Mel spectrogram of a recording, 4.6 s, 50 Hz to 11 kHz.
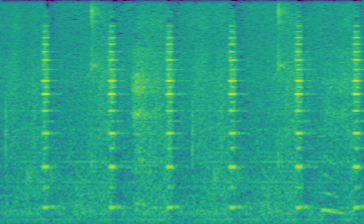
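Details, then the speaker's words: Steady electronic heart monitor beeps at about 73 a minute, tracking the heartbeat of a shelter animal undergoing surgery, against quiet operating-room hum. "The sound of Jack's heart monitor fills the surgery room at HSPCA. It's a sound of life, one that will be silenced for nearly 10,000 animals this year in Kansas City alone."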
